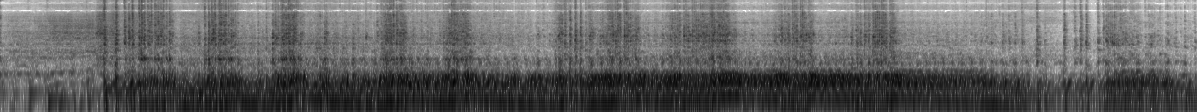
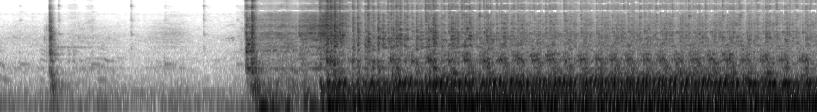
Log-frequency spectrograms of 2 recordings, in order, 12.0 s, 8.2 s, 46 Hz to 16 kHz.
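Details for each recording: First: Chevrolet C50 truck engine on its first start after a rebuild: it cranks briefly, catches and settles into a steady, even low rumble with no knocks or misses. It puffs some smoke from one side, possibly rings still needing to seal. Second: Chevrolet C50 truck engine on its first start, no gas pedal hooked up: after a click the starter spins it at an even three beats a second, but it won't catch. Oil pressure didn't come up, and the owner suspects it's out of gas.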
